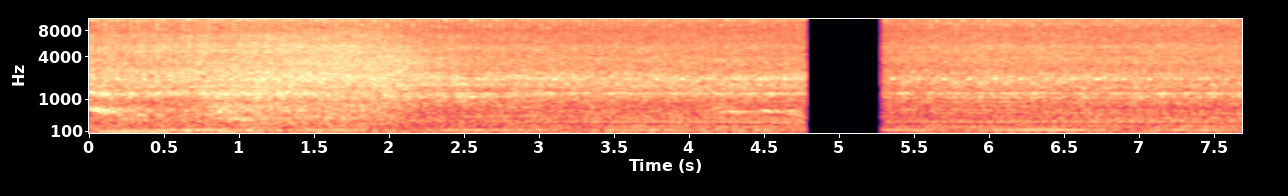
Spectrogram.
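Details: Petrol engine after repairing a P0302 cylinder 2 misfire (dropped lifters and a valve replaced, plug and coil changed): steady idle with an even low hum and a soft, regular valvetrain tick.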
